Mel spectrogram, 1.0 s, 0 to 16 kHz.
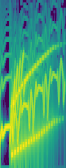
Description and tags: Retro video game sfx - Powerup
A video game power-up sound. Generated using Labchirp.
8-bit, arcade, atari, bfxr, chip, chipsound, game, labchirp, lo-fi, retro, video-game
